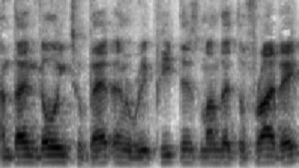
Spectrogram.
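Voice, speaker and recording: A man with a medium-pitched voice and a dark, mellow tone speaks at a fairly quick pace against a quiet background. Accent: German. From Germany. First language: German. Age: 40s. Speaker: leadership trainer. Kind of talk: motivational talk. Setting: video call. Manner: animated.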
